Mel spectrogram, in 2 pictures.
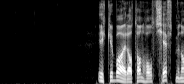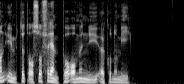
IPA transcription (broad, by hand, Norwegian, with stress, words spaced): ˈʔɪkə ˈbɑːɾə ˈɑt ˈhɑn ˈhɔlt ˈçɛft ˈmɛn ˈhɑn ˈʏmtət ˈɔsɔ ˈfɾɛmˌpoː ˈɔm ˈeːn ˈnyː œkʊnʊˈmiː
